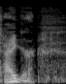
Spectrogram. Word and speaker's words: TIGHAR: I still think that's pronounced Tiger.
